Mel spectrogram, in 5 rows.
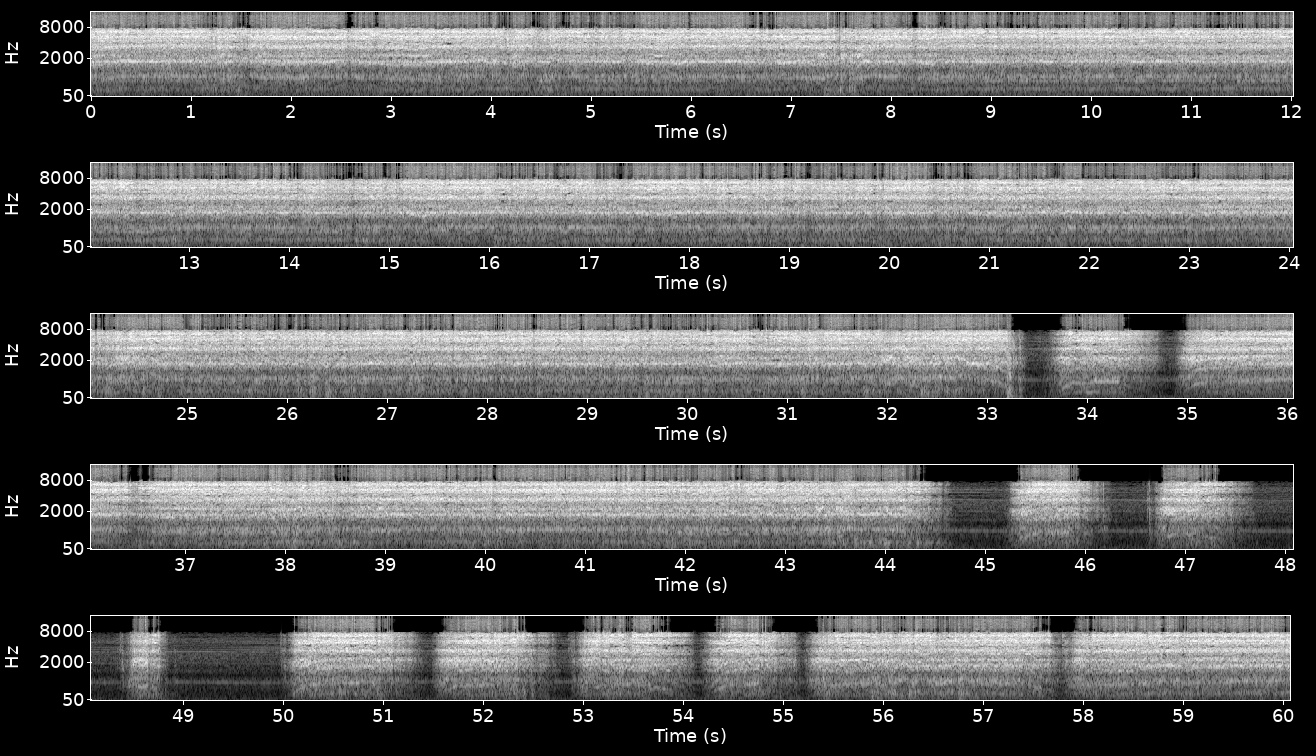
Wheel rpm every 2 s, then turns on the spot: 230, 220, 230, 220, 230, 240, 230, 230, 230, 230, 230, 230, 230, 230, 230, 220, 160, 120, 210, 230, 230, 220, 70, 50, 10, 100, 80, 100, 170, 190.
46-48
